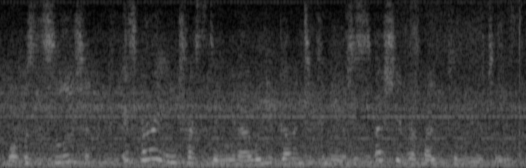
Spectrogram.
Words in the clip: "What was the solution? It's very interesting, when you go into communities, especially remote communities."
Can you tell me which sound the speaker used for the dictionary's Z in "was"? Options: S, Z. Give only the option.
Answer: Z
